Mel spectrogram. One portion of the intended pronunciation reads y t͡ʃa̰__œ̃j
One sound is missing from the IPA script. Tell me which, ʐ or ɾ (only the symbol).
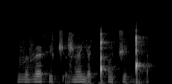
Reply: ʐ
